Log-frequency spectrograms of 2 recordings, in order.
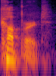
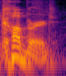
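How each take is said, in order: First: The P sound in the middle is clearly pronounced. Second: The P sound in the middle is left silent. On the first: The speaker calls it right. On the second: The speaker calls it wrong.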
